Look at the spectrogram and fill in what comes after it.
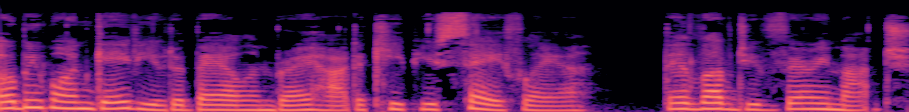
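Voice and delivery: ordinary talk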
